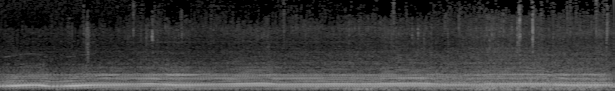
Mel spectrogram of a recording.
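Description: A Mustang engine rumbles steadily at low revs, a deep, continuous throaty growl with only slight swells in pitch and no voices.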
